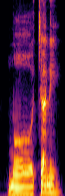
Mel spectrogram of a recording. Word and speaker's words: Mochani: Chữ C chúng ta đọc là chờ, và chữ O đọc là hai nhịp. Mochani Mokshani.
